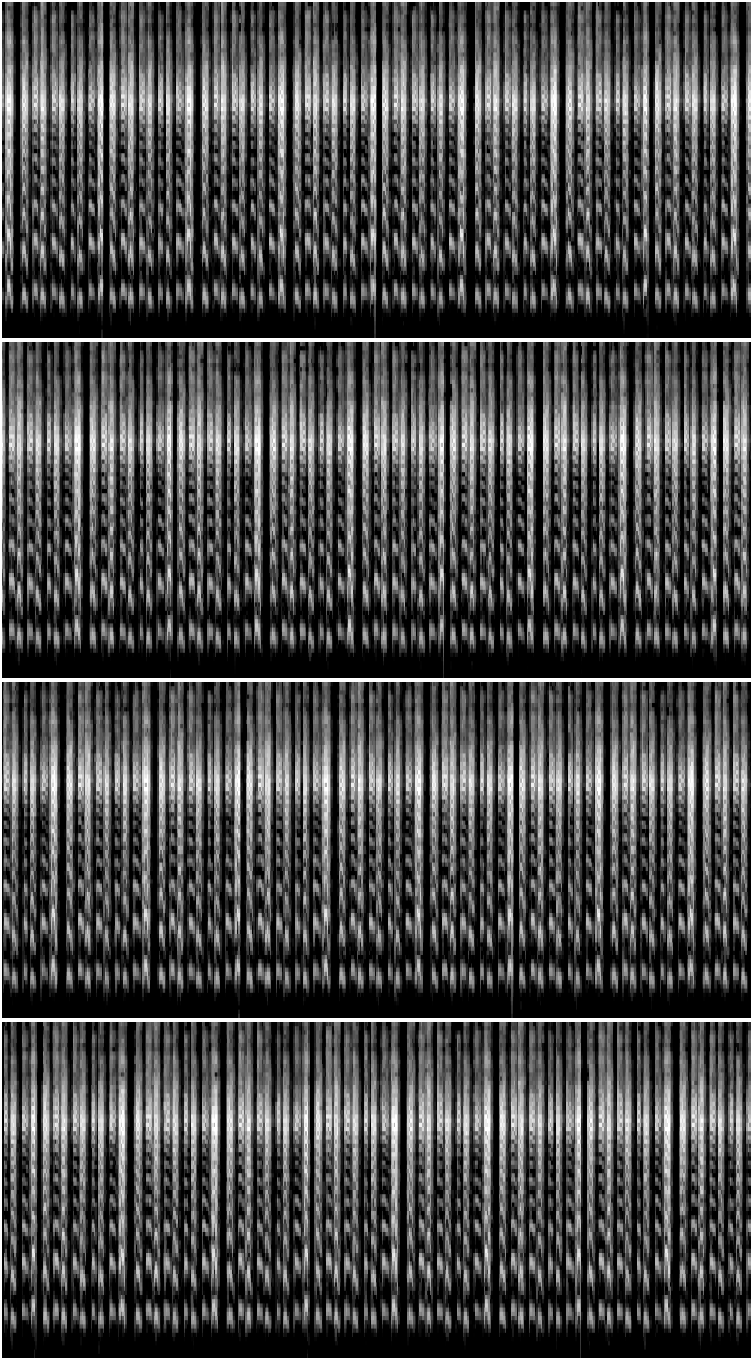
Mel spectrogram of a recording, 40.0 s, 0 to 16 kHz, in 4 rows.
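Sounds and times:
squeaky dog toy squeaking: 0:00.0 - 0:39.9.

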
